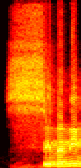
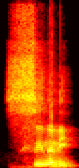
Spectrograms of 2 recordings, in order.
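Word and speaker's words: synonym: वहां पर आपका अपने पास में साइनोनिम नहीं होता है। सिनोनिम नहीं होता है। सिनोनिम होता है। क्या पढ़ेंगे बेटा आपका वहां पर? सिनोनिम।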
